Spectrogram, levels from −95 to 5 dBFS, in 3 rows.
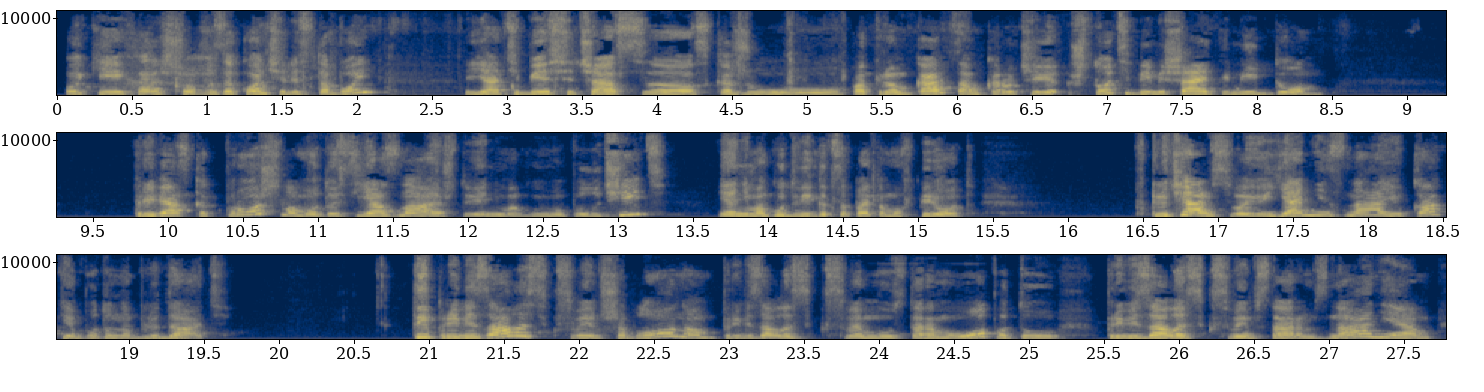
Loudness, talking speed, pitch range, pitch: -22 LUFS, 135 wpm, 235-300 Hz, 260 Hz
